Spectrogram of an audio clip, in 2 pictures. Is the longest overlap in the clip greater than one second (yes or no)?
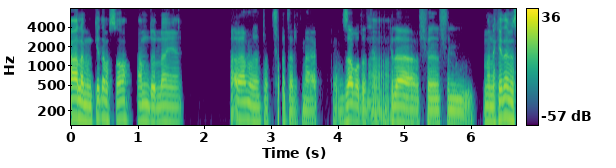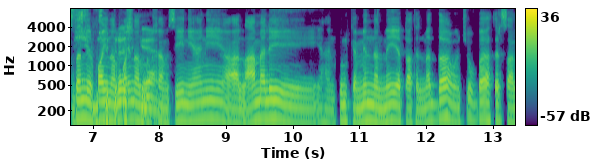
yes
